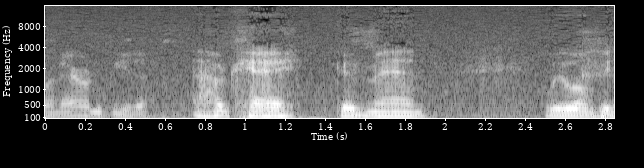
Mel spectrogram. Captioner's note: chuckling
